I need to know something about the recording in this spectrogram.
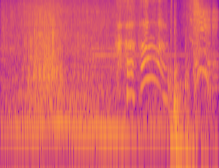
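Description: Cartoon sound effect of a fire truck's engine driving up, its low note rising and then falling as it pulls in and stopping sharply near the end. A short rising-and-falling voice exclamation sounds over it about one and a half seconds in.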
